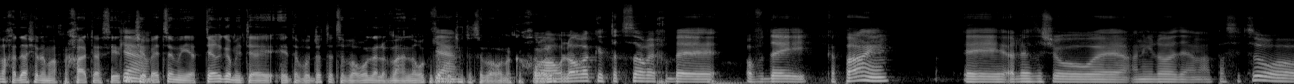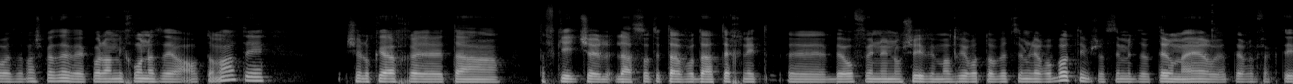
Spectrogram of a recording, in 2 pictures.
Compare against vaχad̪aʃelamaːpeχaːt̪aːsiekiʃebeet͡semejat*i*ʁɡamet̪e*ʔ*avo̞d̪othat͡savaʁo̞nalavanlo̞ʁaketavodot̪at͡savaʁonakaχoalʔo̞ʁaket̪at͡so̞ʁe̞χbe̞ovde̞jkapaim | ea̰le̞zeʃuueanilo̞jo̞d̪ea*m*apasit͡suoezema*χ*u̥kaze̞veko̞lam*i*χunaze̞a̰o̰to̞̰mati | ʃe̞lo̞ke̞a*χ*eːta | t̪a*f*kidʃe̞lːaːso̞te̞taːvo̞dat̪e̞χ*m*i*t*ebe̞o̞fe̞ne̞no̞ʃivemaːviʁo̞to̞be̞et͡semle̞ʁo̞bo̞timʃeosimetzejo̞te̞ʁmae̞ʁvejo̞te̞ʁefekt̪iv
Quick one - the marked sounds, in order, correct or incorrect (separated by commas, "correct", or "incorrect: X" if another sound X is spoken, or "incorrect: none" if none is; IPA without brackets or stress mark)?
incorrect: e, incorrect: t, correct, incorrect: ʃ, correct, correct, correct, incorrect: n, correct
